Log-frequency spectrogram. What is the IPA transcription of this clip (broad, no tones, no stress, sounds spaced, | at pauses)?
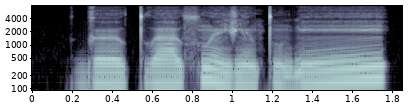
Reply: ɡ œː tʷ aː sʷ ɛ̃ ʒ ɛ̃ tʷ ə̃ ɠ ẽː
